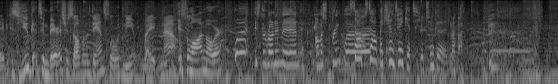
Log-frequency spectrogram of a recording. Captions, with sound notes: because you get to embarrass yourself on the dance floor with me right now! It's The Lawnmower! What? It's The Running Man! I'm a Sprinkler! Stop, stop, I can't take it, you're too good. [laughing]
